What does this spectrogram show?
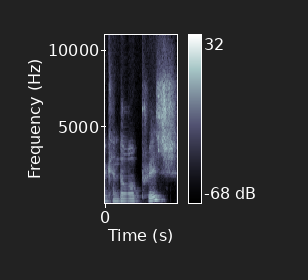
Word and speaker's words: Kendall Pritsch: And so we have returned Peace Corps volunteer Kendall Pritsch. Is that how you pronounce it?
